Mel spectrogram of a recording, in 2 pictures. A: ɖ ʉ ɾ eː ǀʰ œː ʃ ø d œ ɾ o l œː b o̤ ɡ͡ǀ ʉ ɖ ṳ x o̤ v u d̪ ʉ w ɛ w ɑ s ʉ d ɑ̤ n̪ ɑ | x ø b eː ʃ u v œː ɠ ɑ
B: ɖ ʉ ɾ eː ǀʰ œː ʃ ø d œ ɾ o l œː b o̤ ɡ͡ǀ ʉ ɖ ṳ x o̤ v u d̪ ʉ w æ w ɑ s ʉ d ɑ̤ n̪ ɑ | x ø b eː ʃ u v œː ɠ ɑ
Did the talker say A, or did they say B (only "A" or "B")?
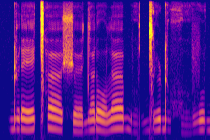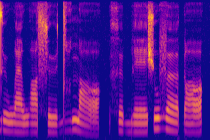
B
